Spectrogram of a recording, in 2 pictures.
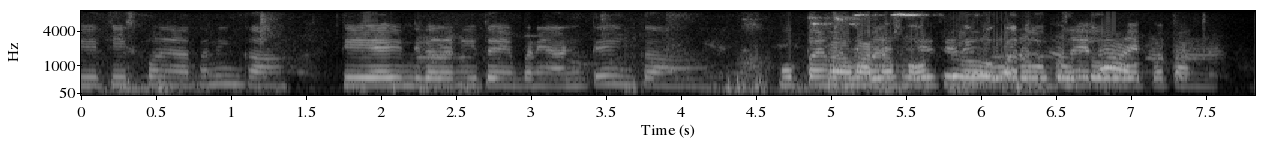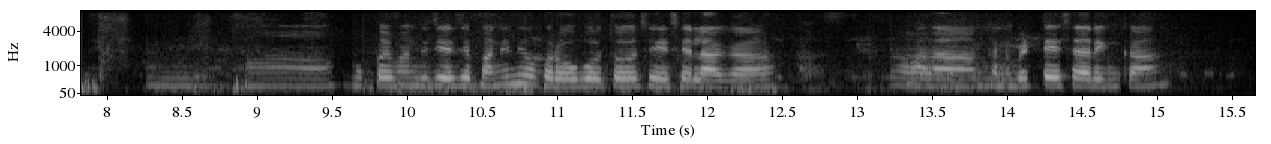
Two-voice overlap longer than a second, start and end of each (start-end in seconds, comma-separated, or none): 4.9-6.8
